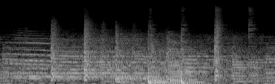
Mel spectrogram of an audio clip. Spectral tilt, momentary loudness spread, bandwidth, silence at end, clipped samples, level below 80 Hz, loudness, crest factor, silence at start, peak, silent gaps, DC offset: -6.5 dB/octave; 5 LU; 16 kHz; 0 s; under 0.1%; -36 dBFS; -24 LUFS; 18 dB; 0 s; -6 dBFS; none; 0.6%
